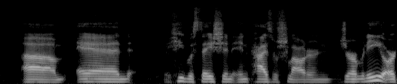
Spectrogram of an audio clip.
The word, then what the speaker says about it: Kaiserslautern: Yes, I was born in Kaiserslautern, Germany. Yeah, Kaiserslautern. Yeah, Yes. I didn't know how to pronounce that part, but I was like, wait, I never knew that.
